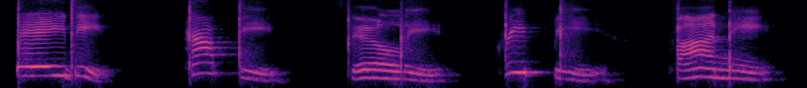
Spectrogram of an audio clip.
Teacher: every time it's those 2 syllables, those 2 beats, and Y comes on the end, it's gonna make that long E sound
